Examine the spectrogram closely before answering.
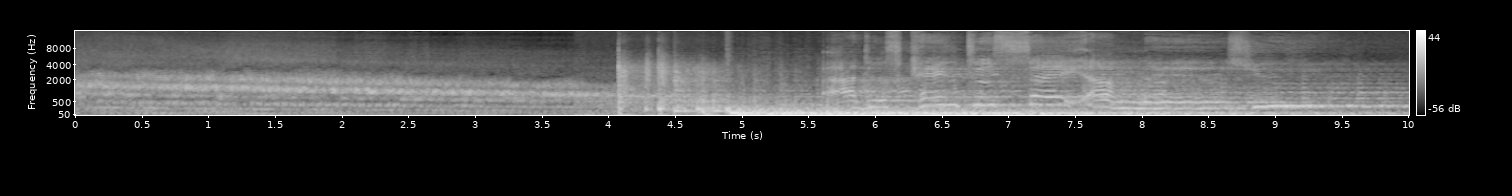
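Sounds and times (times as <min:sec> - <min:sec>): synthesized noise sweep falling: 0:00.0 - 0:06.4
low synth drone: 0:00.0 - 0:10.0.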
